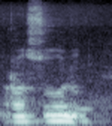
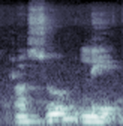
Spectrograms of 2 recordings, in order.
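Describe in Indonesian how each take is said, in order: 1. Kata ini diakhiri dengan vokal 'u'. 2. Kata ini diakhiri dengan vokal 'i'. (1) "bukan rasulu" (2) "rasuli bukan rasulu"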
